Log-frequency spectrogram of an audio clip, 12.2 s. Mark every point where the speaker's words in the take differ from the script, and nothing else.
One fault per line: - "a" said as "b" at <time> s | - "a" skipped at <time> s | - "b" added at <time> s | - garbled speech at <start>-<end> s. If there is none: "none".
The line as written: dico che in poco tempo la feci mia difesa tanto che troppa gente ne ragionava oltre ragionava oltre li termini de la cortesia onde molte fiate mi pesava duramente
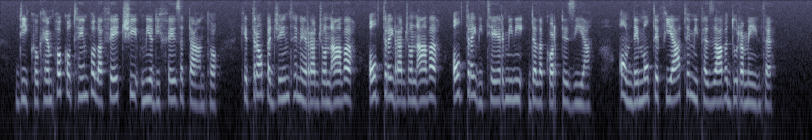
none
